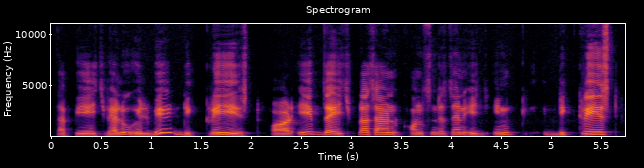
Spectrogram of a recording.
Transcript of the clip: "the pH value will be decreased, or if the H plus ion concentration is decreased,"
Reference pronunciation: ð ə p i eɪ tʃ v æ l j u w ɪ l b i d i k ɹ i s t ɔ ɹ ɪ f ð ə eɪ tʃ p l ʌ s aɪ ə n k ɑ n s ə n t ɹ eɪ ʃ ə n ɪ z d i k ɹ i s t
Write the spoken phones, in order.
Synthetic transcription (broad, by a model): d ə p i eɪ tʃ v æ l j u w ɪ l b i d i k ɹ i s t ɔ ɹ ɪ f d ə eɪ tʃ p l ʌ s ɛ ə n k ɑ n s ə n t ɹ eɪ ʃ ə n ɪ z d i k ɹ i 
